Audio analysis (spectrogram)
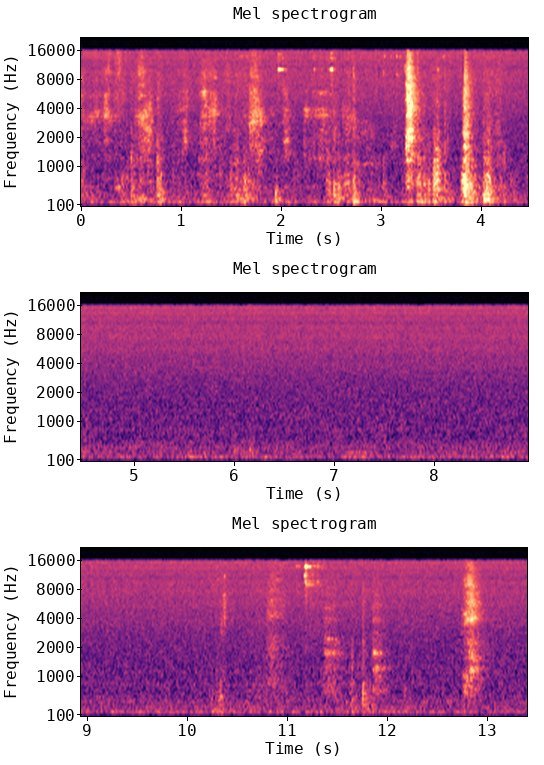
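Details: A small Boston Terrier Chihuahua mix dog, in its everyday crazy spell, pants and snuffles in quick, uneven bursts, then falls quiet.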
